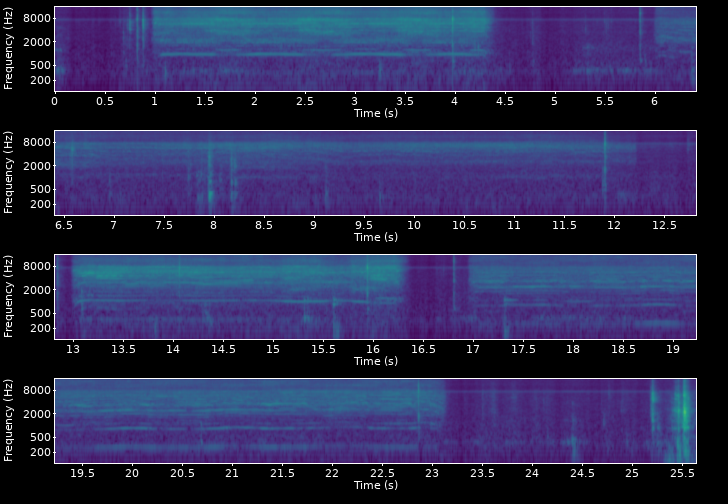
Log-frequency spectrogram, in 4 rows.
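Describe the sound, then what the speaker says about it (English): A small geared winch motor on an Axial SCX10 II RC crawler whirs in several sustained bursts separated by short pauses, with a steady high electric whine whose pitch shifts slightly between runs, heard close and alone. "so you can see the winch working a little better"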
